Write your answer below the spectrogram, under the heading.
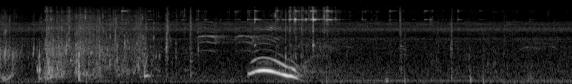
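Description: Hooked largemouth bass thrashing and splashing at the surface as it is landed. About two and a half seconds in, a loud short call that rises and falls in pitch.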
